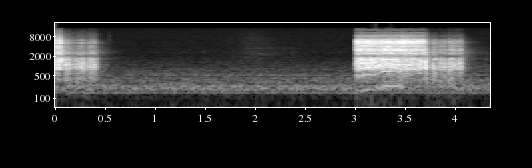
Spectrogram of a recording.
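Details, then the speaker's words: iPhone 5s speaker: two harsh bursts of hissing static, each under a second, heard when typing or receiving texts and playing music; restarting did not help, but a later reset stopped it. "It also happens when I receive texts, or when I play music. I've tried restarting it. Sometimes it just does it randomly."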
